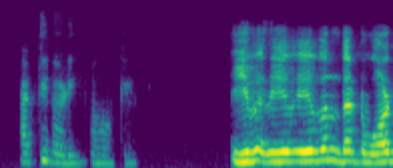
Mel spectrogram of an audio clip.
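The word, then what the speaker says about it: ଅତିବଡ଼ି: But here in Odisha, that is pronounced as Atibadi. Atibadi.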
